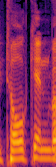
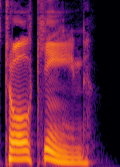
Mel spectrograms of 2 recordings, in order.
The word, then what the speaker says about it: Tolkien: Did I say Tolkien before? It's an old habit. That's how I grew up pronouncing his name. I believe it's Tolkien.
